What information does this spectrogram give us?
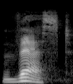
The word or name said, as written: vest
